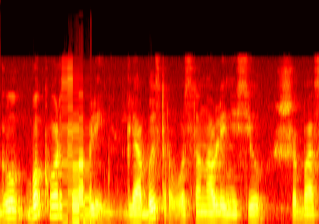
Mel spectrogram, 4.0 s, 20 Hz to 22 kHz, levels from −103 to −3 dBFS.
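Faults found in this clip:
Robotic sound from repeated short buffers, 0.79–1.14 s: metallic 100 Hz buzz over the speech, likely starved playout looping a 10 ms buffer for most of that stretch.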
